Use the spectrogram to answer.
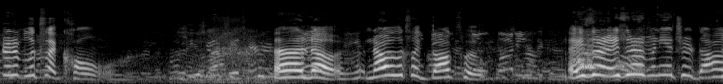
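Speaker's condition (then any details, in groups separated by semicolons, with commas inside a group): No condition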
